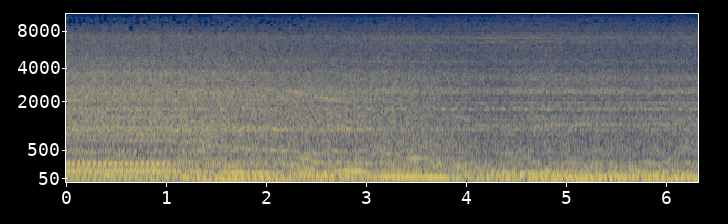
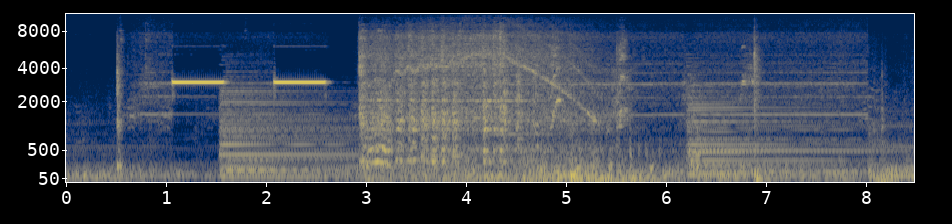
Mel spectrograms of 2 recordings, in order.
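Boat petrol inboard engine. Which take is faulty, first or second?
second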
